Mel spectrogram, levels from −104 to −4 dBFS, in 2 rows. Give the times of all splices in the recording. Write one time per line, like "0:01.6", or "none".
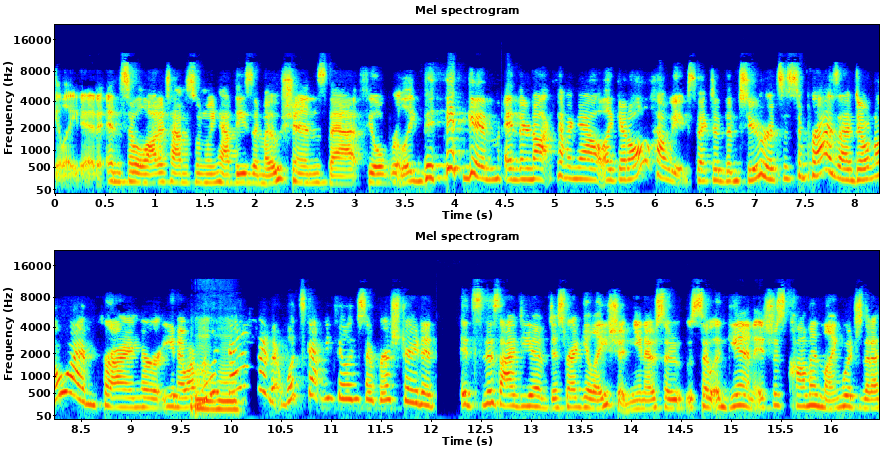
none

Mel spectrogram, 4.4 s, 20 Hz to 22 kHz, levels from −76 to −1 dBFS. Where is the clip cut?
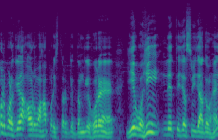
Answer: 0:02.4

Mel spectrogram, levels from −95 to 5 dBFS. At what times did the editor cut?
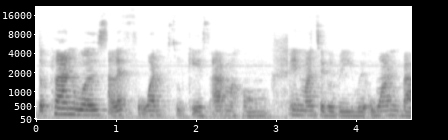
0:00.9
0:03.2

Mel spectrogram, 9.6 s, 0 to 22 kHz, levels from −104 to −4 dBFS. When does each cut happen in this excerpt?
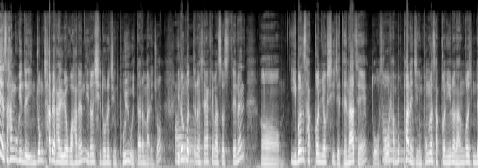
none

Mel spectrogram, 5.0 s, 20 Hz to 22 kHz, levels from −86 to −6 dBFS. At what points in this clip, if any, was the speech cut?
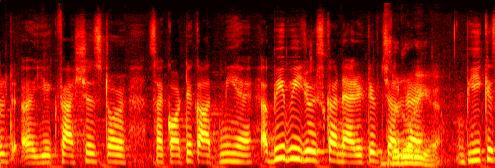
0:02.6

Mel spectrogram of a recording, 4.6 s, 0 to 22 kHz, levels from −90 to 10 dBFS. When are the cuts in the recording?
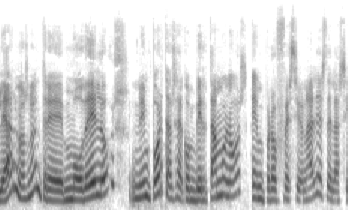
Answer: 0:01.7
0:03.3

